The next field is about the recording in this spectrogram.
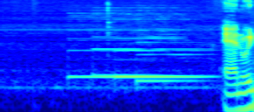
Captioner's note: computer chimes softly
